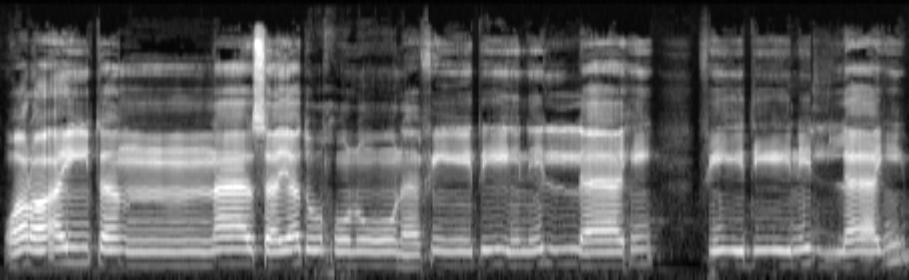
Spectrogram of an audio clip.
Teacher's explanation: یہاں لفظ اللہ سے پہلے جو نون ہے اس پر زیر ہے، اس لیے ہم یہاں اس کو پر نہیں پڑھیں گے، باریک پڑھیں گے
